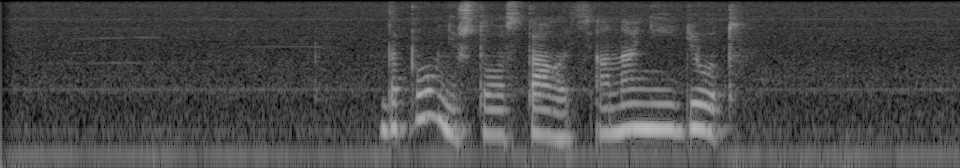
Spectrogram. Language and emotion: Russian, sad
